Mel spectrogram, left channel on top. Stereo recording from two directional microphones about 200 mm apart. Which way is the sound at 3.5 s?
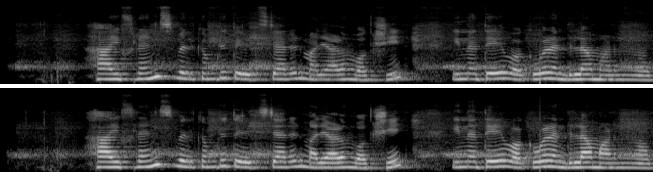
15° right (ahead or behind).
